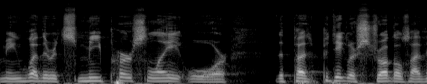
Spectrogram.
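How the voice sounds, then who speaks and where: In an ordinary speaking voice, a man talks at a fairly quick pace, his pitch medium and his intonation fairly even. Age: 60s. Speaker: sociology professor and labor activist. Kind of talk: interview conversation. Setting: studio.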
